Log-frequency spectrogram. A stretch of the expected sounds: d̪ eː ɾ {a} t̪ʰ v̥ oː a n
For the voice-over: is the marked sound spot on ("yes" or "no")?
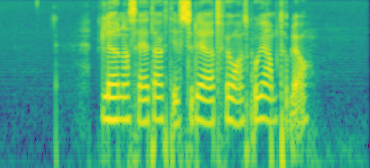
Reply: yes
